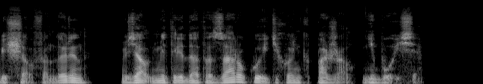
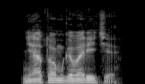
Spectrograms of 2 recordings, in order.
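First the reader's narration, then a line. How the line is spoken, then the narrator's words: Menacing sharp shout. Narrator (Russian): грозно прикрикнул на него Фандорин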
